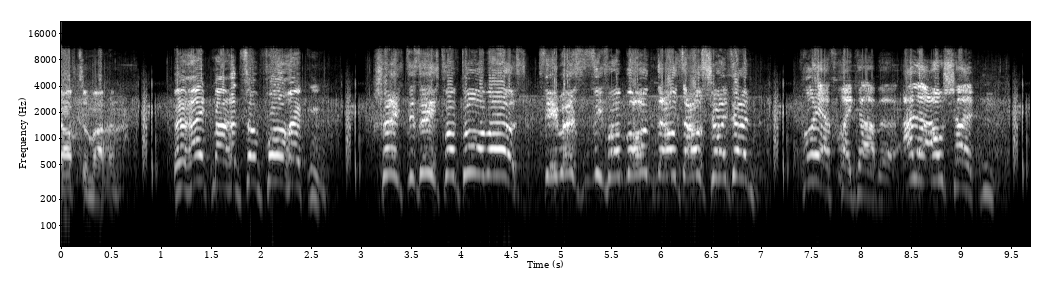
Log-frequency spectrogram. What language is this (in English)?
German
